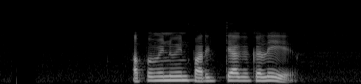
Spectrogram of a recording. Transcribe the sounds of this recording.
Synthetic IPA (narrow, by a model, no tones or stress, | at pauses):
apəʋenuʋenpaɾit̪jaːɡəkəleːə̰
